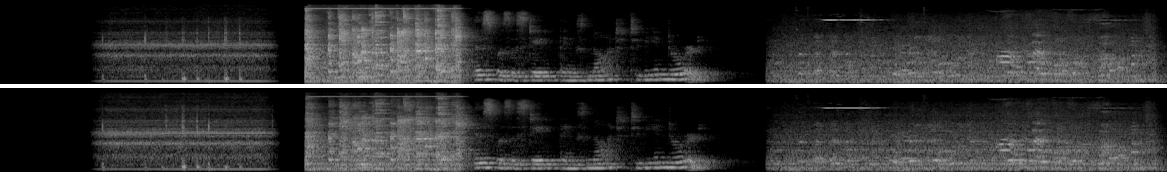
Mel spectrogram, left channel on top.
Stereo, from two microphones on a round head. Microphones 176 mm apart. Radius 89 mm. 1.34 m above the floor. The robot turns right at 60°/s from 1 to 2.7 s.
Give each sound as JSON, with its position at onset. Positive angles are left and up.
{"t": 3.0, "sound": "ticking", "side_deg": 75, "distance_m": 0.8}
{"t": 4.7, "sound": "a woman speaking", "side_deg": 60, "distance_m": 5.0}
{"t": 7.7, "sound": "laughter", "side_deg": 20, "distance_m": 1.6}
